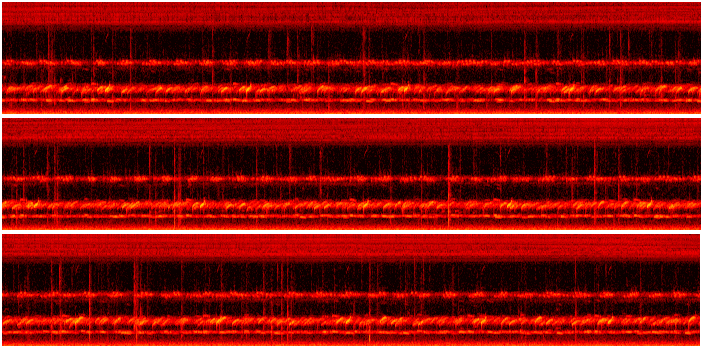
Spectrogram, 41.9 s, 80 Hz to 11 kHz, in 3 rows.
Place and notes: sound of Coqui's -tree frogs- recorded in February 2008 on east side of Big Island Hawaii ... Ten years ago they still weren't at this location, to my knowledge they are spread now throughout the island and treated as a pest...it is interesting to realise how fast a sound can ended up being a landmark, associated with certain location
Kapoho area, 22 February 2009, 03:00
